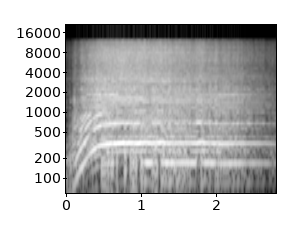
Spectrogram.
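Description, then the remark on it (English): A beat-up motorcycle's engine, its throttle taped open at an annual bike blow at Reynolds Motorsports in Buxton, Maine, revs up sharply and then holds at a loud, sustained full-throttle scream, steady with no voices. “"Every year, they tape open the throttle of a beat-up motorcycle and take bets on how long it takes the beast to die."”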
